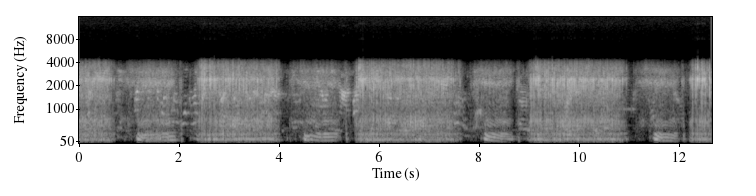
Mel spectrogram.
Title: This is how loud my dad snores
